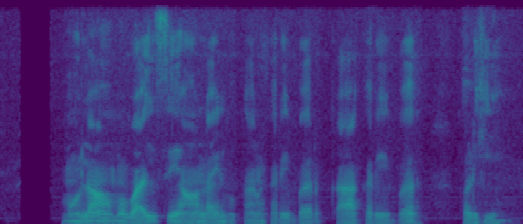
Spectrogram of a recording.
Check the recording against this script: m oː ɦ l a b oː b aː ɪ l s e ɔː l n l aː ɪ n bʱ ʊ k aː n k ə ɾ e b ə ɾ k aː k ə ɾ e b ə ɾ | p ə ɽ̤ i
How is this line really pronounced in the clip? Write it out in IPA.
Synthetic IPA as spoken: m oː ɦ l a m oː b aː ɪ l s e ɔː n l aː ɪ n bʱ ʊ k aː n k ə ɾ e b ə ɾ k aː k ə ɾ e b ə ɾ | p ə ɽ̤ i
